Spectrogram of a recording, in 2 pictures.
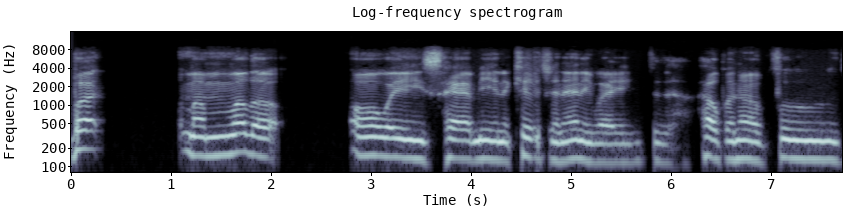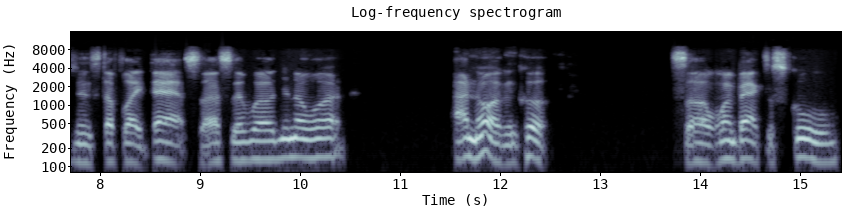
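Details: Aphasia in a 67-year-old man, a 9-year stroke survivor after two strokes (January 2015 and March 2016), affecting speech, understanding, reading and writing.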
